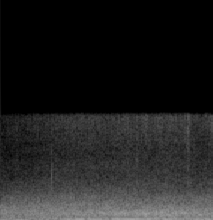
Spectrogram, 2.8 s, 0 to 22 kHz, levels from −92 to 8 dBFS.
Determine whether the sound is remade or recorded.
recorded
